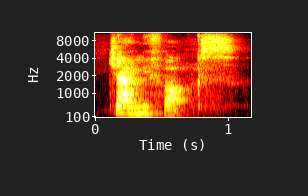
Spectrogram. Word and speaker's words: Jamie Foxx: His surname rhymes with Box, and his first name rhymes with Amy. Jamie Foxx.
